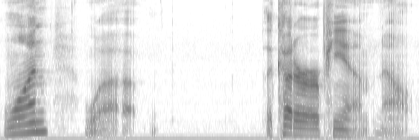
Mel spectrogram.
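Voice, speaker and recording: Hoarse man with gravelly voice. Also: medium pitch, animated, slow pace, sharp tone, dry recording. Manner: casual, rambling with many fillers. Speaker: machining instructor. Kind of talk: screen-recorded tutorial.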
